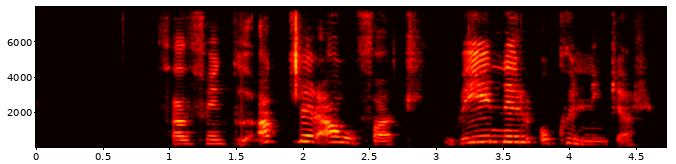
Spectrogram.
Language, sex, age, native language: Icelandic, male, 12, Icelandic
